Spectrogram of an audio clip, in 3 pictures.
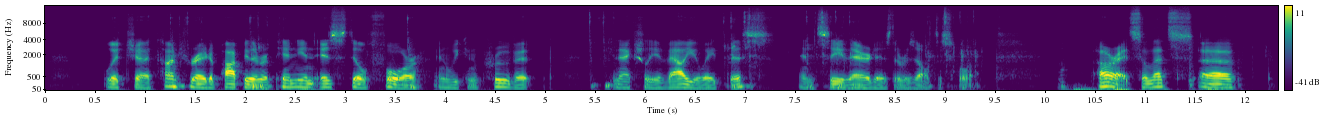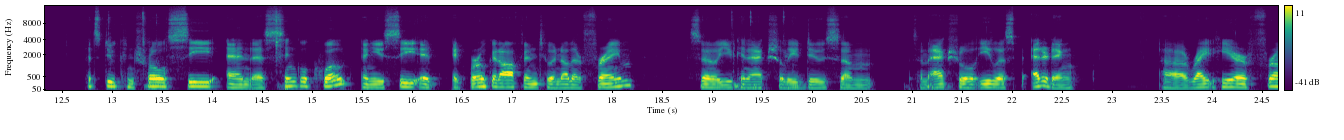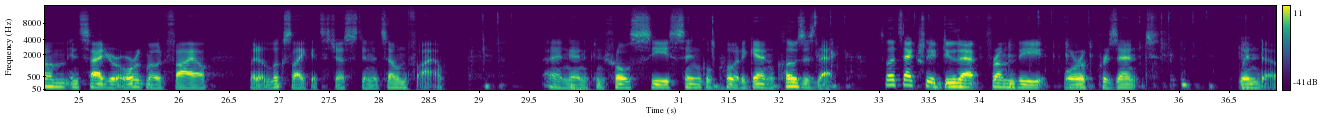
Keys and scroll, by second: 1.4 ctrl+a, 2.2 ctrl+e, 6.8-7.6 typing, 7.8 Return, 8.0 Down, 8.1 Down, 8.7-9.4 typing, 13.4 ctrl+c, 14.7 ', 19.3 Down, 19.4 Down, 19.7 Up, 29.3 ctrl+c, 31.4 ', 32.4 Up, 32.6 Up, 32.7 Up, 33.5 Left, 33.5 Left, 33.7 Left, 34.1 Left, 34.3 Down, 34.7 Down, 34.8 Down, 34.9 Down, 35.7 Right, 35.9 ctrl+space, 36.2 Down, 36.3 Down, 36.6 BackSpace.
